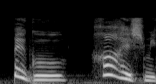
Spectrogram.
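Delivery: put-on very loud, babyish, spoiled-child wheedling voice. Pressing the driver to answer, she coaxes like a spoiled child.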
